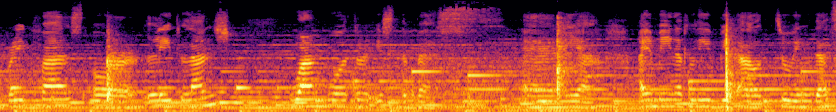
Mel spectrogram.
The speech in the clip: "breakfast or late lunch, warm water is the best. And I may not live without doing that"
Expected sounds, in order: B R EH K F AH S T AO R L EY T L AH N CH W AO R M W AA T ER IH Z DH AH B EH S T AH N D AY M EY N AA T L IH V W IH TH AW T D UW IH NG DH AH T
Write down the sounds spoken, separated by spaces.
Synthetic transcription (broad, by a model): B R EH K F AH S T AO R L EY T L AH N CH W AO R W AA T ER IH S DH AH B EH S T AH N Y AY M EY N AA T L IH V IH T AW T D UW IH NG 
